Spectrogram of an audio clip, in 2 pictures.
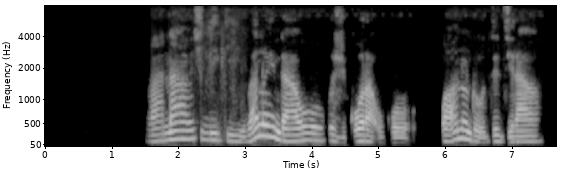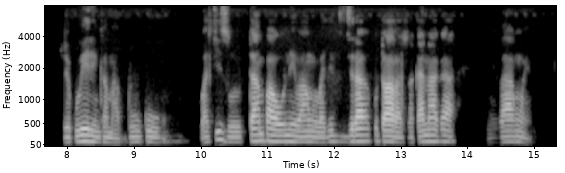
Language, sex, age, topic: Ndau, male, 18-24, education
